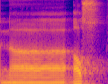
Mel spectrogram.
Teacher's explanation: یہاں نون پہ جو مد ہے یہ مد جائز ہے، الف مدہ کے بعد حمزہ دوسرے کلمہ کے شروع میں ہے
